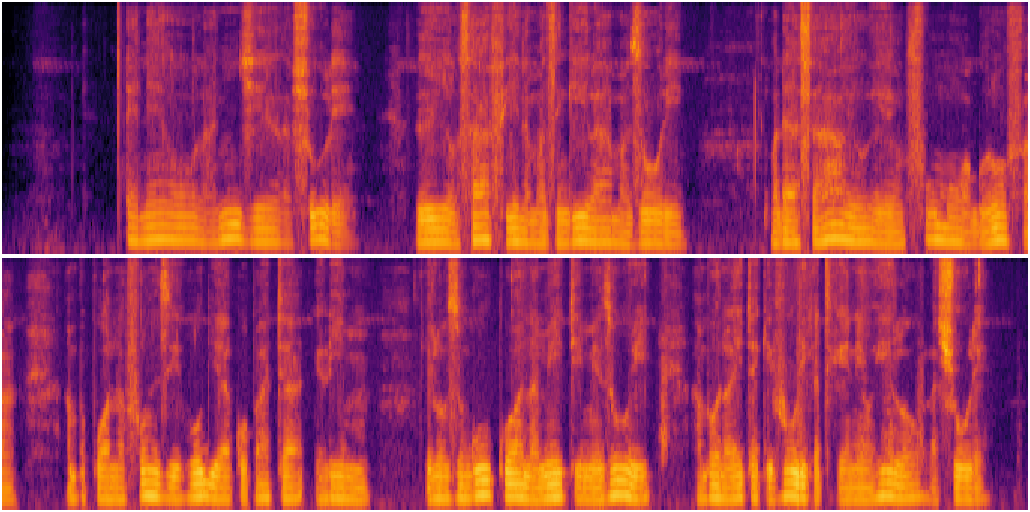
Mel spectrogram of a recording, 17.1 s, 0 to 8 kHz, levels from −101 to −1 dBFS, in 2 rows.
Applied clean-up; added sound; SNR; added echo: none; none; none; none.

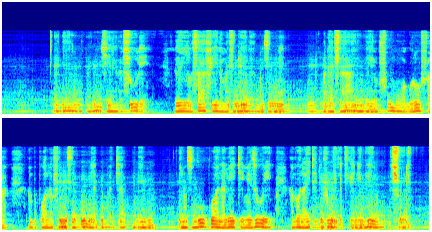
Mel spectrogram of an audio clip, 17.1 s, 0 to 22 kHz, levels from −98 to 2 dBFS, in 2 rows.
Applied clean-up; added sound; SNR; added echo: neural separator model SepFormer DNS4.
